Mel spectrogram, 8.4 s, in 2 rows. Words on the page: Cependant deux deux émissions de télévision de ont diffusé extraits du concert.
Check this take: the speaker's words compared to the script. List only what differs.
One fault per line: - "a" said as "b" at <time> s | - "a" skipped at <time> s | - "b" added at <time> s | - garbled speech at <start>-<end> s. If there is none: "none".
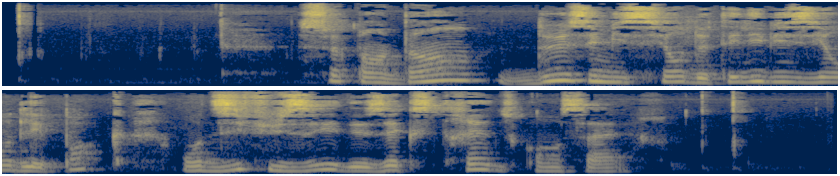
- "deux" skipped at 3.0 s
- "l'époque" added at 4.3 s
- "des" added at 5.9 s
